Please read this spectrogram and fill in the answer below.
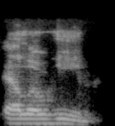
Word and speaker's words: Elohim: Yud He, Vav He, instead of pronouncing the word, both words Adonai, Adonai, the second, the Yud He, Vav He, is always pronounced Elohim.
